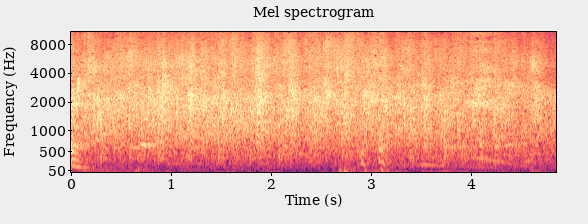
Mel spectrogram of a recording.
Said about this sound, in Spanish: Muy bien. Un, aplauso, por favor.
